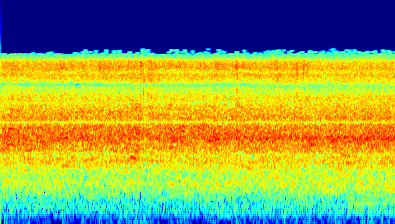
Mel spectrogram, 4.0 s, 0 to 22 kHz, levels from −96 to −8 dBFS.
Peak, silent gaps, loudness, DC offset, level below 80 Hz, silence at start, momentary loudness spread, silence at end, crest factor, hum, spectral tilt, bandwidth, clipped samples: -2 dBFS; none; -11 LUFS; under 0.1%; -76 dBFS; 0 s; 1 LU; 0 s; 12 dB; none; 5 dB/octave; 10.5 kHz; under 0.1%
